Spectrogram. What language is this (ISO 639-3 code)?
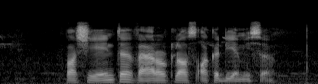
afr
